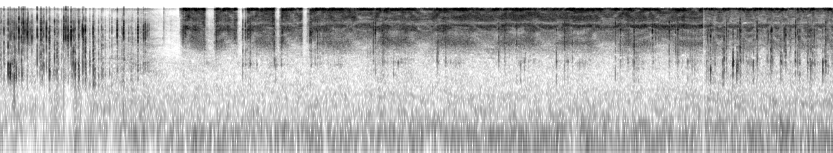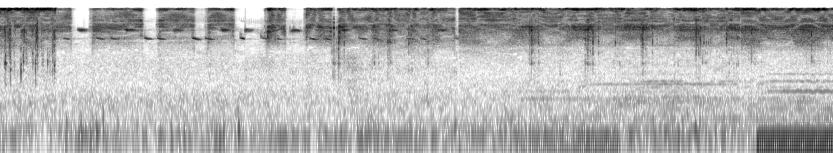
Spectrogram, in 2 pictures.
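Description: Aerosol spray paint can: the can rattles as it is shaken at first, then a steady hiss of paint spraying onto concrete, broken into a few short bursts about nine to eleven seconds in. A music beat fades in near the end.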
